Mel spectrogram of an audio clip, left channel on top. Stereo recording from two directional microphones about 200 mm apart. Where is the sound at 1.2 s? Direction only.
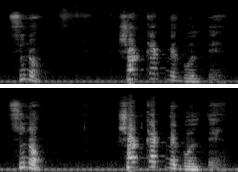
40° right (ahead or behind).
